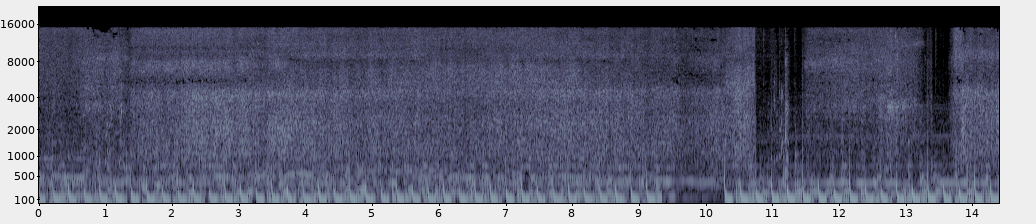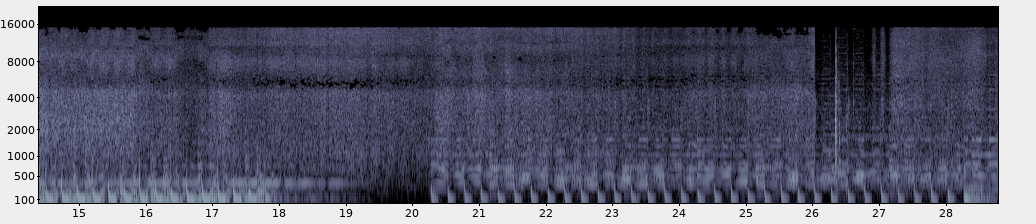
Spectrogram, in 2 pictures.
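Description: Electronic background music with a steady beat; the bass drops out for a moment about two-thirds of the way through, then the beat returns.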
